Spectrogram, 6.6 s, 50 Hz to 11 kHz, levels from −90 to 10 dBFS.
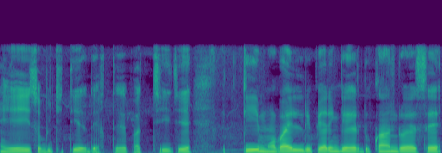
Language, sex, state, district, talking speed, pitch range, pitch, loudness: Bengali, male, Assam, Hailakandi, 90 wpm, 105-115 Hz, 110 Hz, -18 LUFS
